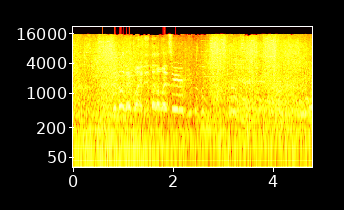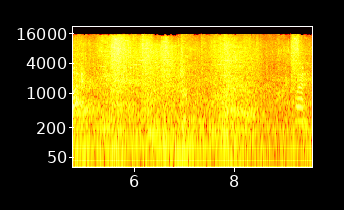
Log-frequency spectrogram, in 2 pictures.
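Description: Fiery explosions burst and roar repeatedly.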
